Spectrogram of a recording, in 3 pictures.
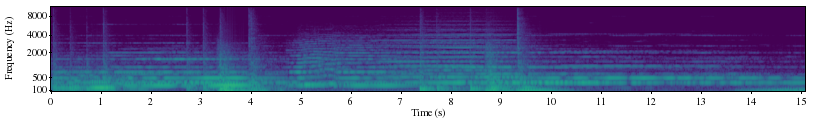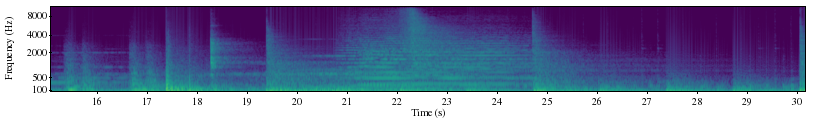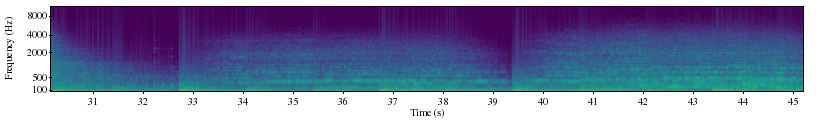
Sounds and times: Music: 0.0s - 45.2s.

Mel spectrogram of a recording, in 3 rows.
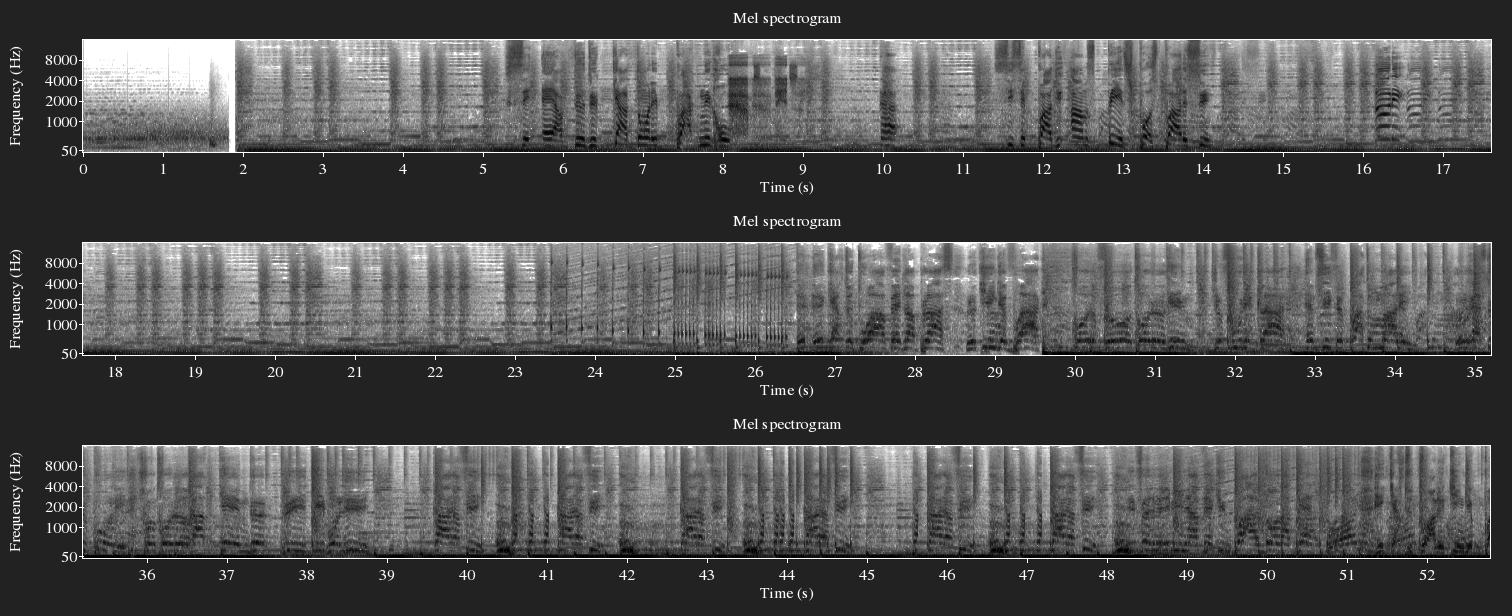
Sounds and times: Independent music: 1.9s - 28.4s, 29.6s - 52.7s.

